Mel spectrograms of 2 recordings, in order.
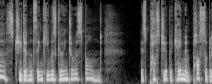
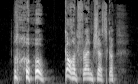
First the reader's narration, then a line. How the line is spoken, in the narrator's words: he said, his voice punctuated with derisive laughter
